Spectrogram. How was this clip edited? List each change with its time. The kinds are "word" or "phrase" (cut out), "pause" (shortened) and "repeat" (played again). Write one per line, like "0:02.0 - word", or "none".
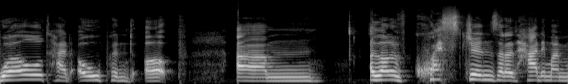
none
